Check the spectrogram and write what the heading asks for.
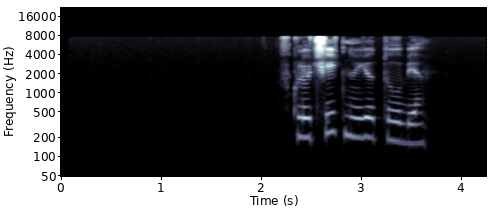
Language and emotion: Russian, neutral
